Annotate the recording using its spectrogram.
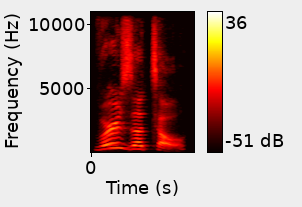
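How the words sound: It is said in an American accent. "Sedangkan di American accent, we say it versatile"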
